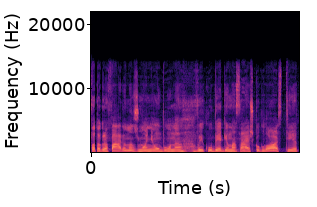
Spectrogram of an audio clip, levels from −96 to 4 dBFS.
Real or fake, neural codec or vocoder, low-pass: fake; vocoder, 44.1 kHz, 128 mel bands, Pupu-Vocoder; 14.4 kHz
